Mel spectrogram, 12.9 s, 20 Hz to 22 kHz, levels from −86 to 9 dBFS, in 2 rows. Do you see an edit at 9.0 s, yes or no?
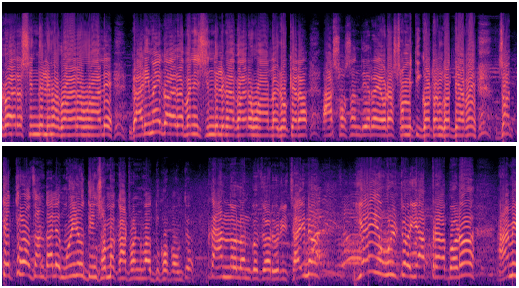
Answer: yes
